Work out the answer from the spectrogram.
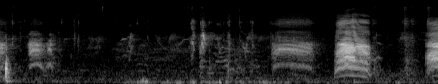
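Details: Crows squabbling over food give a series of rough caws that build from soft, scattered calls to one loud, strident caw near the end, followed by another harsh call.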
